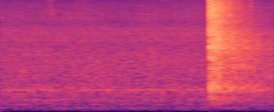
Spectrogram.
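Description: A single loud, sharp strike about one and a half seconds in, fading quickly: a weapon landing in a sparring bout.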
